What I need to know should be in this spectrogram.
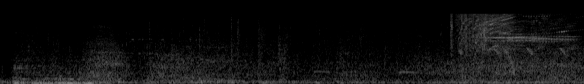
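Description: Footsteps tread on grass and earth.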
